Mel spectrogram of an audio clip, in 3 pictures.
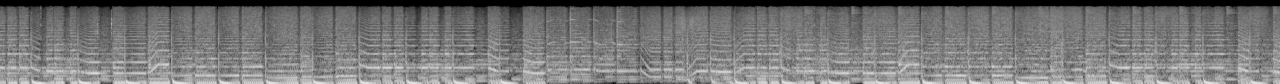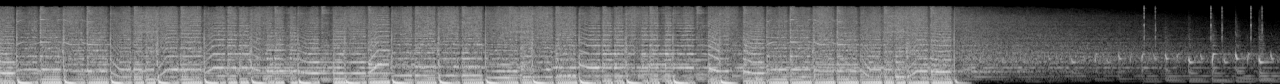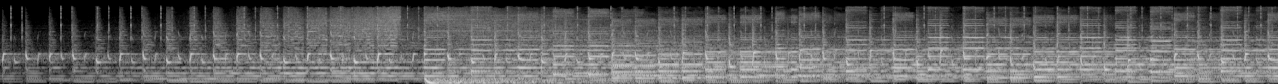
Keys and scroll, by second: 23.6 ctrl+z.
